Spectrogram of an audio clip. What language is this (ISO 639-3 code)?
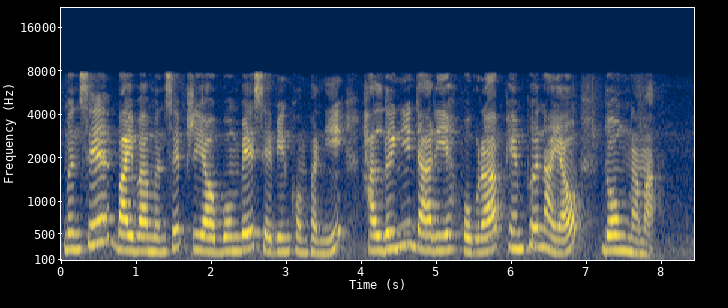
brx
